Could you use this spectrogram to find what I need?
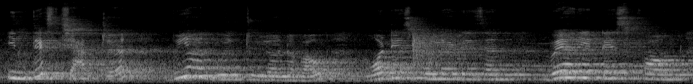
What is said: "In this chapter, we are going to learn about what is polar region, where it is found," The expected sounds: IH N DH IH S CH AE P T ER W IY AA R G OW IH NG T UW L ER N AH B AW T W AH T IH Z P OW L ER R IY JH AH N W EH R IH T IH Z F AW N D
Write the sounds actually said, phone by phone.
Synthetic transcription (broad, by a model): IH N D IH S CH AE P T ER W IY AA R G OW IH NG T UW L ER N AH B AW T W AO T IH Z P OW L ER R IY Z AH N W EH R IH T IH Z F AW N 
